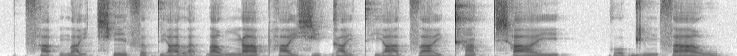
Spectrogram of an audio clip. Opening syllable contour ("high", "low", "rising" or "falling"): low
